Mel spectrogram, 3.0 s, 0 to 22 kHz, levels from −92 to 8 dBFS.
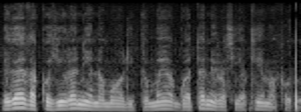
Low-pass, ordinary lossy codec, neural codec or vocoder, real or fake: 19.8 kHz; none; vocoder, 44.1 kHz, 128 mel bands, Pupu-Vocoder; fake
